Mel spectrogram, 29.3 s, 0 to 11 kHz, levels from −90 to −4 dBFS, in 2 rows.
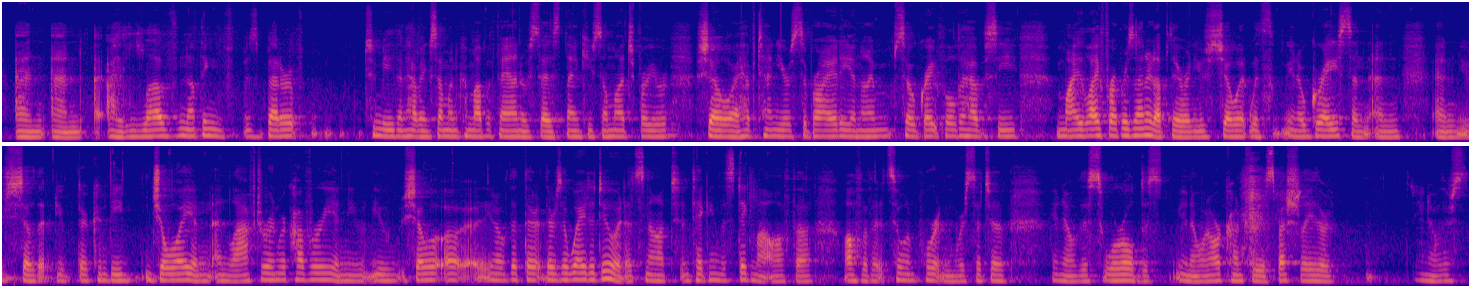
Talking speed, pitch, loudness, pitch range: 230 wpm, 140 Hz, -39 LUFS, 135-150 Hz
